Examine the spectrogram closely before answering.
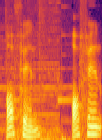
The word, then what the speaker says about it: often: Often or often, the same pronunciation is correct.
